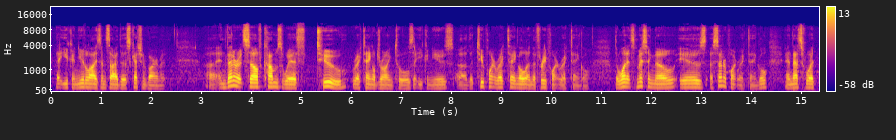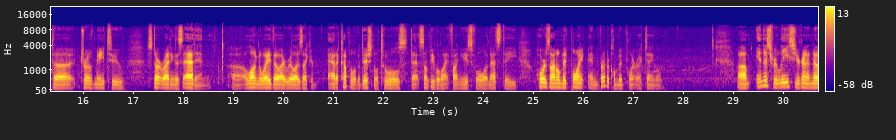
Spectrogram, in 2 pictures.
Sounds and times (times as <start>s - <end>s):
Speech: 0.0s - 2.3s, 3.1s - 27.6s, 29.1s - 30.7s.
